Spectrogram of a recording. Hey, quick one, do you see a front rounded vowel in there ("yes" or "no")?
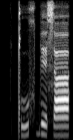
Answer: no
